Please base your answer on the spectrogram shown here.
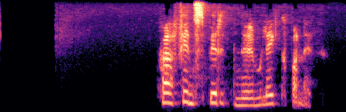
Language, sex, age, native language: Icelandic, female, 40-49, Icelandic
